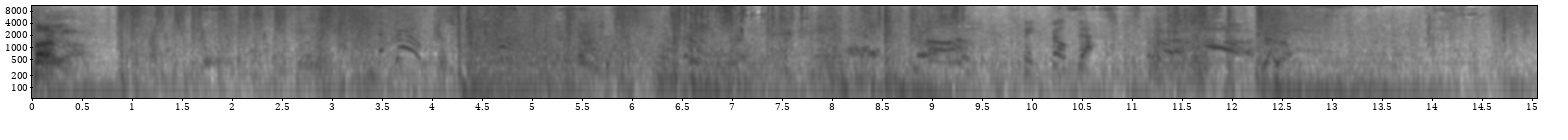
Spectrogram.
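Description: Punches and kicks thud in a fast brawl.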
